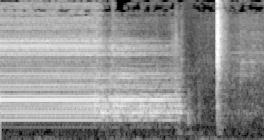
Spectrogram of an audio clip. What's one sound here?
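A loud goal horn blares steadily nearby.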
